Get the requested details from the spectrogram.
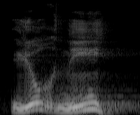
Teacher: شأن یغنی، تنوین کے بعد حروف یومن کے 4 حرفوں میں سے یا ہے، اس لیے ادغام مع الغنہ ہوگا، یہاں غنہ کر کے پڑھیں گے۔ یغنی، یہ غین کو موٹا پڑھیں گے، یغ قلقلہ نہیں کریں گے لیکن اس کو موٹا پڑھیں گے کیونکہ حروف مستعلیہ میں سے ہے۔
